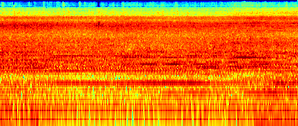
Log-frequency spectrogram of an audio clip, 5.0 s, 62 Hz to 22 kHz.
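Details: Commercial AC/package units running in 102°F late-afternoon heat: steady even fan rush over low compressor hum, no knocks, rattles or squeals; normal running.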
